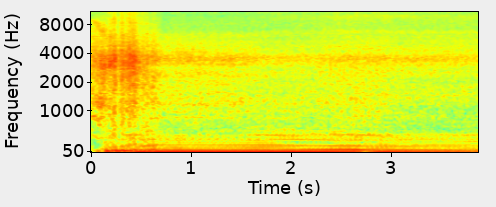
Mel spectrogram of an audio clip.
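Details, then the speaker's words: 2011 VW GTI Mk6 after fuel pump replacement and siphoning bad gas that caused severe misfire and check engine light: fires right up into a smooth even idle, no stumbles; engine running cleanly. "Ooh, that sounds good. That sounds way better."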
